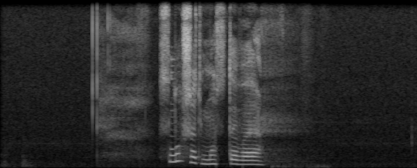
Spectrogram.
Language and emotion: Russian, sad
